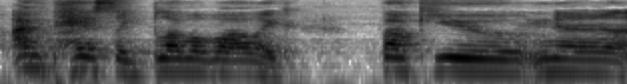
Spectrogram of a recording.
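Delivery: put-on huffy rant; imitated anger. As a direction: mimic someone pissed off, drawing out the insult. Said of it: "when you're mad at me and you're like".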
